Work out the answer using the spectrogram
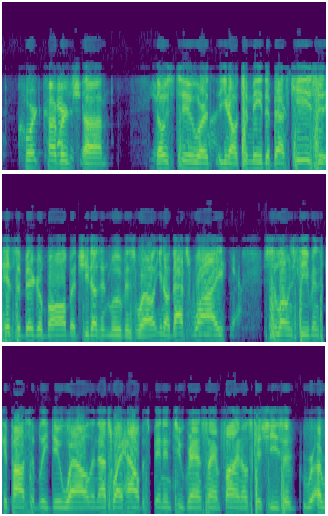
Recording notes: U.S. Open Conference Call.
